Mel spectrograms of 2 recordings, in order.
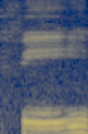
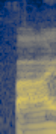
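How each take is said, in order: First: The vowel sounds like 'ee'. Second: The vowel sounds like 'eye'. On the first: "pronounced F E E" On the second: "I've heard it saying phi all my life"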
